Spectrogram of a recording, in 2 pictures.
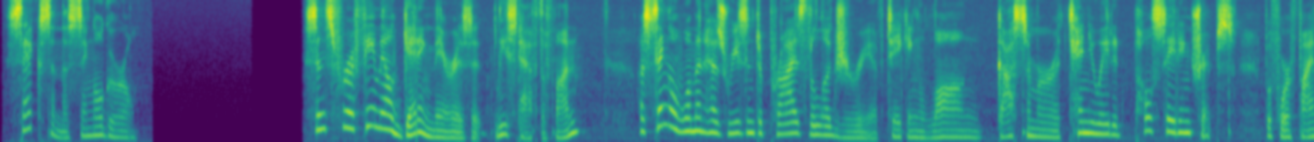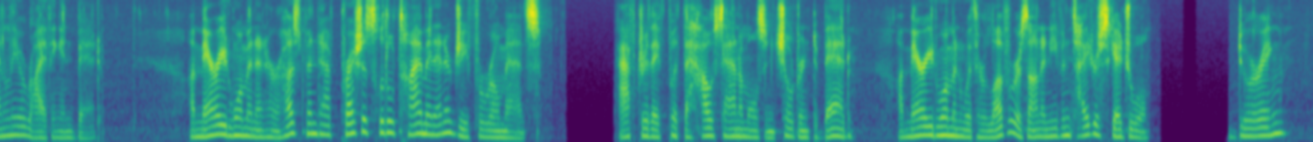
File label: Audiobook, voiceovers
